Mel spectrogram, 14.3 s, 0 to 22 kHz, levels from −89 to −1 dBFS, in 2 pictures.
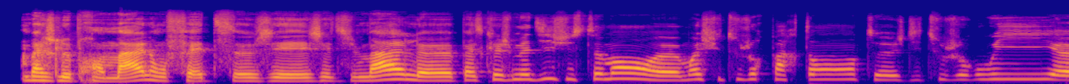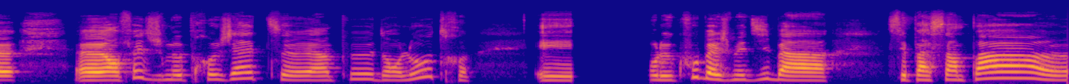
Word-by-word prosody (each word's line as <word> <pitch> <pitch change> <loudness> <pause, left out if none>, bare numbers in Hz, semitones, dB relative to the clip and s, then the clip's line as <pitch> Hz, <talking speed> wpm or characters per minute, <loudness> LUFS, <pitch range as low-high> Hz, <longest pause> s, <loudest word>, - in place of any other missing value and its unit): Bah, 185 0 +5
je 180 - +5
le 170 - +5
prends 155 - 0
mal, 150 +8 +7
en 175 -3 -1
fait, 160 -1 0
heu, 160 0 0
j'ai 160 0 +1
j'ai 175 +1 -1
du 170 +2 -6
mal, 215 +4 +6
heu, 180 0 +4
parce 200 -1 -3
que 230 - -4
je 225 +2 -7
me 235 - -2
dis 255 +4 -8
justement: 255 0 +1
«Heu, 195 -1 +3
moi, 230 +3 -4
je 235 - -6
suis 230 - -10
toujours 245 +3 -11
partante, 235 0 -6
heu, 210 -1 -7
je 200 - -15
dis 200 0 -15
toujours: 230 -2 -13
"oui"», 245 0 -9
heu 205 -1 +4 0.5
heu, 195 +1 +5
en 195 - +4
fait, 320 +11 -10
je 210 -1 -12
me 220 0 -8
projette, 260 +6 -8
heu, 200 -1 -4
un 195 0 -4
peu 250 +5 -11
dans 200 -3 -8
l'autre 330 - -11 0.4
et 190 -1 -6 0.5
pour 215 - -7
le 205 0 -5
coup, 345 +11 -9
bah, 260 -4 +2
je 220 - -8
me 220 - -9
dis: 235 +5 -12
«Bah, 190 -4 +2 0.4
c'est 220 - -7
pas 215 -2 +1
sympa. 265 +6 +2
220 Hz, 225 wpm, -22 LUFS, 195-245 Hz, 0.5 s, mal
